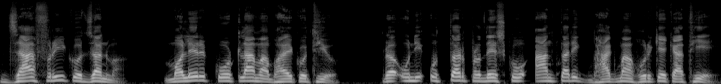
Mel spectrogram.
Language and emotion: Nepali, neutral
